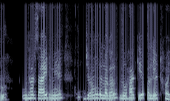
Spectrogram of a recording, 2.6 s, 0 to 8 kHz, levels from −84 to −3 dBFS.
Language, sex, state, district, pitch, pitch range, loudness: Maithili, female, Bihar, Samastipur, 235 Hz, 230-255 Hz, -25 LUFS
